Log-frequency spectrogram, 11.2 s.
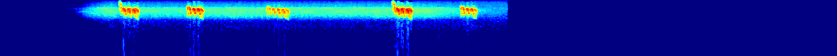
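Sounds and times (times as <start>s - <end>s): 
Eurasian skylark singing bright chirps and slurred whistles: 1.4s - 1.9s, 2.5s - 6.4s.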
